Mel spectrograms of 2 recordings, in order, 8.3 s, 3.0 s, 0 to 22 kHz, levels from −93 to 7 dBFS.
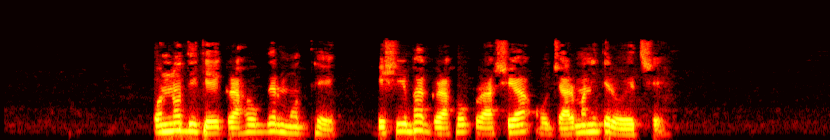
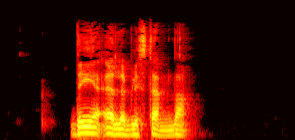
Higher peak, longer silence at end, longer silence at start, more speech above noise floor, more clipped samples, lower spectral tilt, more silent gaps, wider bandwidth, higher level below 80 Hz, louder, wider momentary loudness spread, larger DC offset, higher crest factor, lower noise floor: about the same, 0 dBFS vs -2 dBFS; first, 1.65 s vs 1.1 s; first, 1.55 s vs 0.7 s; second, 60 dB vs 69 dB; neither; first, -7 dB/octave vs -5.5 dB/octave; neither; second, 7.8 kHz vs 12.5 kHz; about the same, -56 dBFS vs -52 dBFS; about the same, -16 LUFS vs -17 LUFS; about the same, 9 LU vs 9 LU; neither; about the same, 18 dB vs 18 dB; second, -76 dBFS vs -86 dBFS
